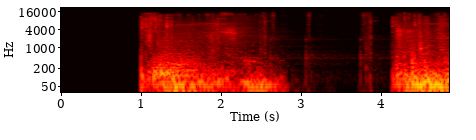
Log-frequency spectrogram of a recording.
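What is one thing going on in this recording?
Supply packs drop and burst open with a loud whooshing rumble.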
